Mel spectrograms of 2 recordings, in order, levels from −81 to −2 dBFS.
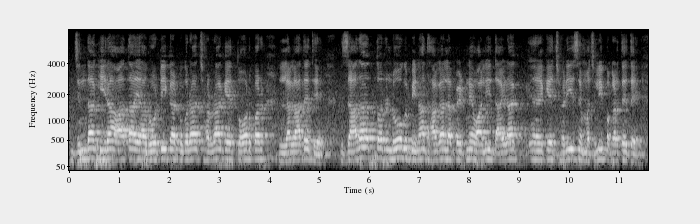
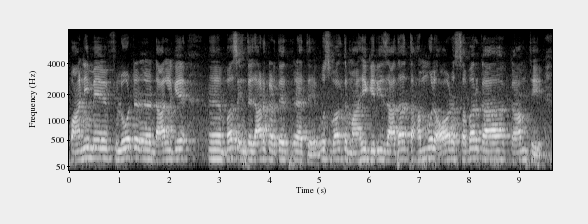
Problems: constant background noise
